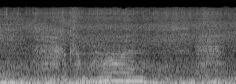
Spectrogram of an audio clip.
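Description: A young woman cries out in strain.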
